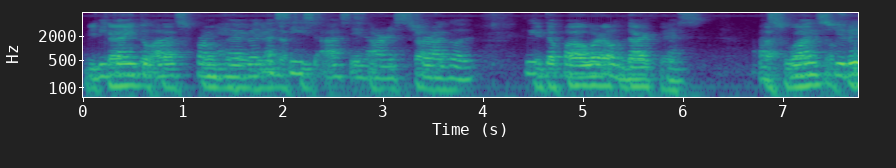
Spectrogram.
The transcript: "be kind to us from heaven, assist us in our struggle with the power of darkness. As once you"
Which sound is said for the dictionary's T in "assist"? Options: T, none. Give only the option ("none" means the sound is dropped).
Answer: none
